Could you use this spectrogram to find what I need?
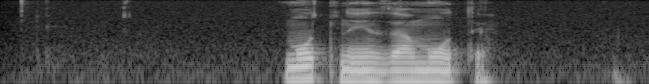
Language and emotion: Russian, neutral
